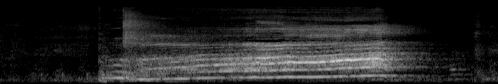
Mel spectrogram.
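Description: A man lets out a long, drawn-out rising cry.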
